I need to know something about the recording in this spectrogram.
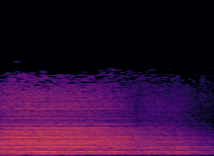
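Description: Background music: choral singing with long held notes.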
